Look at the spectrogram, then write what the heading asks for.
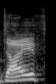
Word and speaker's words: Dieth: Dieth is how to say it, yes.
